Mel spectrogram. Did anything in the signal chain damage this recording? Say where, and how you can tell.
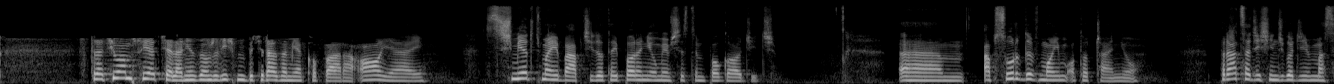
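Yes. An adaptive stream starting at a low bitrate damages the first 4.0 s of this speech: nothing is heard above about 3.7 kHz, and codec artefacts are stronger. The cause is the player opening on a cheap rendition, which fits roughly 16 kbit/s AAC, before stepping up without a gap to a fuller one, consistent with about 96 kbit/s.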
